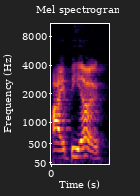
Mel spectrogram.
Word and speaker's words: Ibo: have entitled this episode IBO so it's actually pronounced IBO but not the indigenous way that we spell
